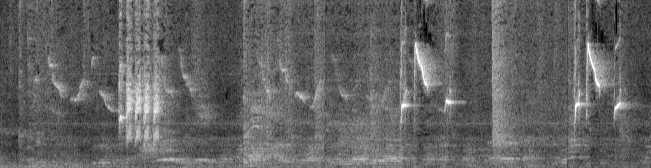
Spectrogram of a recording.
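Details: Gelatik batu (cinereous tit) calling a rival, used as a lure to get young birds singing; sharp, high chirps sweeping steeply downward, given in short clustered bursts near the start and twice later, over a steady low hum and murmuring background.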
